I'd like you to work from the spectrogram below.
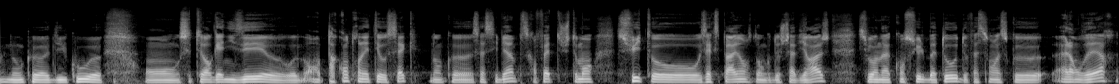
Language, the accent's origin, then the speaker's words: French; Bordeaux, Nouvelle-Aquitaine, France; on est bordelais.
